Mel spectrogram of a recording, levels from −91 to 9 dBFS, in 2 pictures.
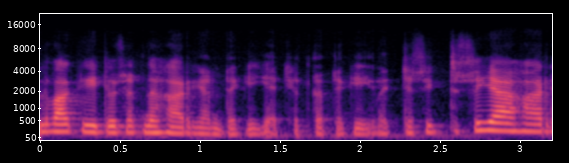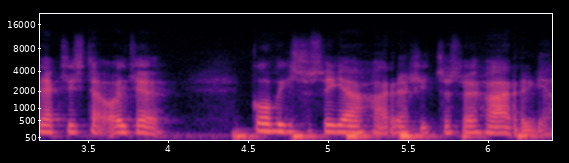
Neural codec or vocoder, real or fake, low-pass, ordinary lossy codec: codec, 44.1 kHz, 7.8 kbps, DAC; fake; 19.8 kHz; none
